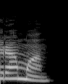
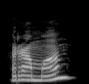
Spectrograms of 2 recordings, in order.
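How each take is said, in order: First: Said in the usual way. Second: "Роман" echoed with a rising questioning tune; interested question. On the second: A narrator's reading. Listener echoes Rita's word back, an interested question. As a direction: ask "Роман" back, lifting the pitch at the end. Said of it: "заинтересовалась я".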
